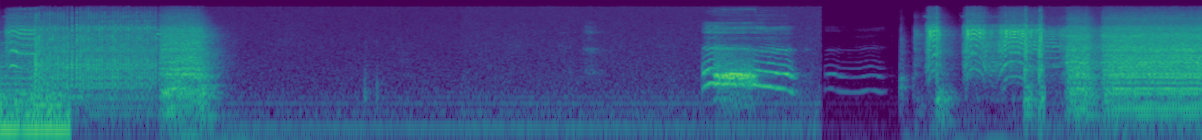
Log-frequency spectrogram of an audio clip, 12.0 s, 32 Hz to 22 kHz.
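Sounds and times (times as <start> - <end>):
power drill driving a screw: 0.1 - 2.2, 9.2 - 12.0.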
